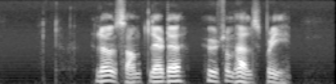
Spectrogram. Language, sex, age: Swedish, male, 61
